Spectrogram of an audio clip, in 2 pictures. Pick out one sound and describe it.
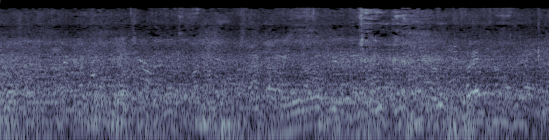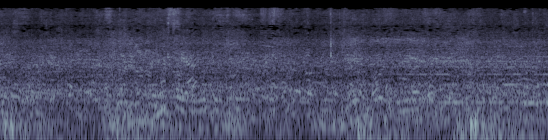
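A crowd of people chatters all around outdoors.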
